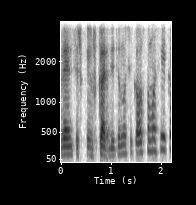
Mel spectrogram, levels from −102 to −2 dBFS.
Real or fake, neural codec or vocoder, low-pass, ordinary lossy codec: real; none; 3.6 kHz; Opus, 32 kbps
